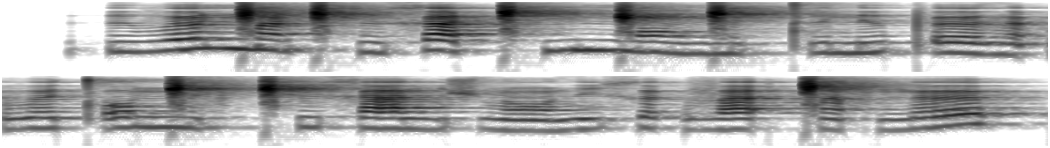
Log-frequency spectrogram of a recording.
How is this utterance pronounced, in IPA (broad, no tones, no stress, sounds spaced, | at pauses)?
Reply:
ʔ ɨ β œ ŋ͡ǁ ã ǁʰ ɨ x a ǁʰ i ŋ͡ǁ ɔ̃ ŋ͡ǁ i ʔ tʼ ɨ n ɨ pʼ œ ð ã ʔ β œ tʼ ɔ ŋ͡ǁ i f ǁʰ ɨ x a ŋ ɨ ʃ ð ɔ̃ ð i x œ ʔ v a ʔ ǁ ã f ŋ œ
